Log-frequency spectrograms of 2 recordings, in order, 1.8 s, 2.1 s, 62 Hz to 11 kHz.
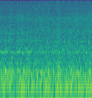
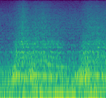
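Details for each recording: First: Maserati Quattroporte S 4.7L V8 with the cats removed and the fuel system run with carb cleaner: a loud, uneven, lumpy idle that stumbles and stays bad with throttle, with smoke under the hood; rough idle unchanged after the work. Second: 4.7L V8 Maserati Quattroporte S, catalytic converters removed for diagnosis: deep, even rumble with smooth rev swells, sounding decent and much better, though it later runs badly again in sport mode.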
